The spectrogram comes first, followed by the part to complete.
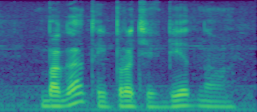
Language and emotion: Russian, neutral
